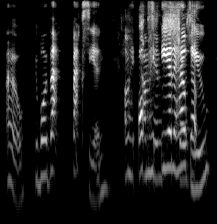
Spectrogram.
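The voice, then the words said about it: Put-on Cockney accent. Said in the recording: “Can you do the Cockney accent again?”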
